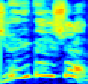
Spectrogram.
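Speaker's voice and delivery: high, loud mock threat; imitated threat. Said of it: "stand over me with his fist".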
